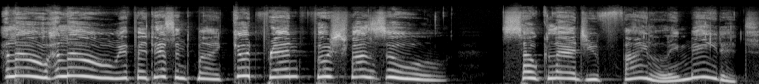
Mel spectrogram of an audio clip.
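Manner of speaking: very high, chirpy little voice, unhurried pace. Narrator reading a tiny messenger greeting his friend the night-hob, in a chirping voice. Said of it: "stood [name] the Tiny, tipping his red top-hat. / stood [name] the Tiny, tipping his red top-hat. "Hoo-hoo!" went the bewildered night-hob, and again, "Hoo-hoo!" He just couldn't think of anything bet".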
